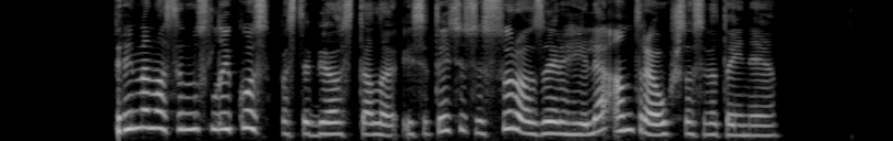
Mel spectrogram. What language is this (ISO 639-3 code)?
lit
